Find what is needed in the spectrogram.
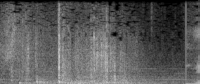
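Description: A man and his wooden chair falling over onto the floor: a burst of thuds and clatter that starts shortly after the beginning and is loudest about half a second in, over film-score music.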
